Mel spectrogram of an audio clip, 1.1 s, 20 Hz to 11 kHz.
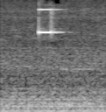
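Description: A single short electronic beep from a black Puma digital watch (PU910801005) as its button is pressed, a brief high-pitched tone in otherwise quiet surroundings.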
